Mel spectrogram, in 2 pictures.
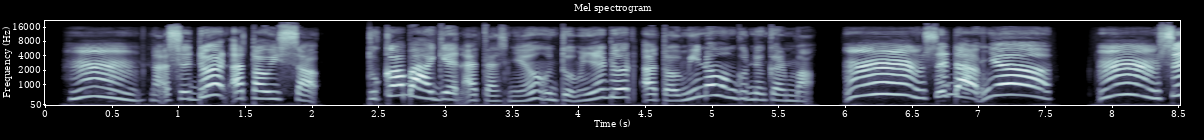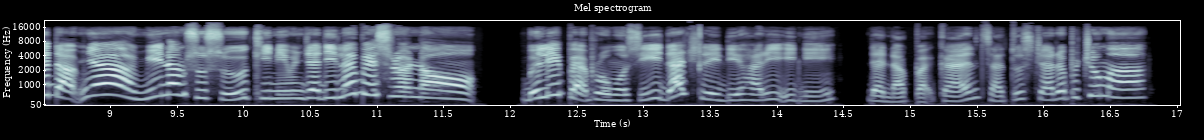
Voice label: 8yr BM; Dutch Lady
